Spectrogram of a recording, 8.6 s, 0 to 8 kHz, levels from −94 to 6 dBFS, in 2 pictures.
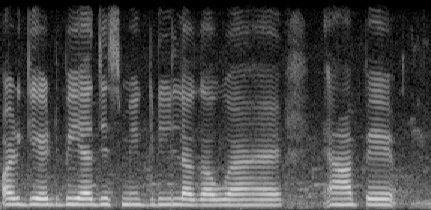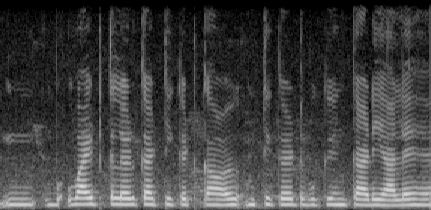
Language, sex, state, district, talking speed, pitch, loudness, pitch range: Hindi, female, Bihar, West Champaran, 145 wpm, 220 Hz, -16 LUFS, 210-225 Hz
